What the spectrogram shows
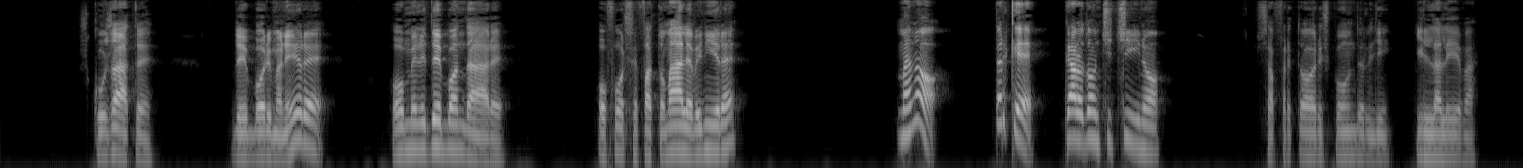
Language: Italian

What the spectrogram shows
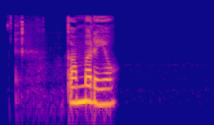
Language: Japanese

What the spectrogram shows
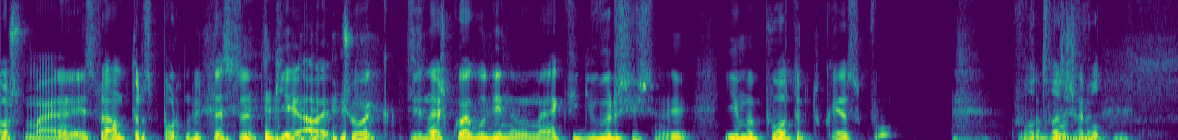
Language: Bulgarian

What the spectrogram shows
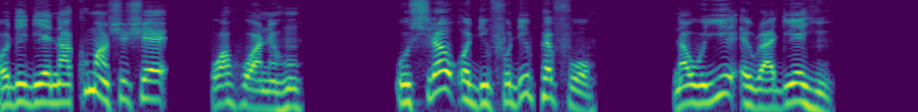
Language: Akan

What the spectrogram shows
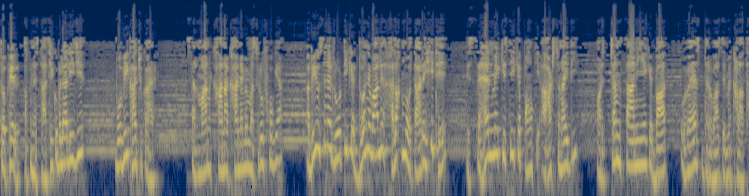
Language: Urdu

